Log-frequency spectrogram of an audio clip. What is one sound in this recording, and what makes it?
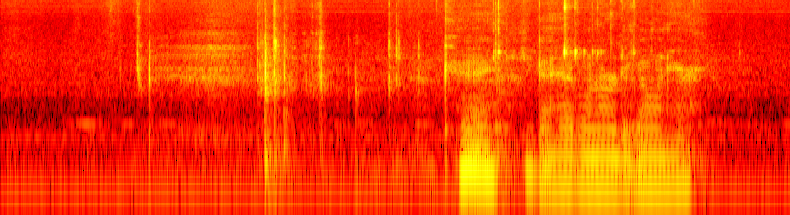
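Small parts rattle and clatter as hands sort through a plastic box.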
